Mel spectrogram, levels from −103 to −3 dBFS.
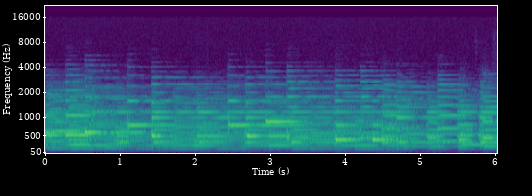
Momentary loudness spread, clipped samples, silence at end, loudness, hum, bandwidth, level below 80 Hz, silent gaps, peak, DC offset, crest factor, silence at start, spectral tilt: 6 LU; under 0.1%; 0 s; -35 LUFS; none; 5.8 kHz; under -90 dBFS; none; -20 dBFS; under 0.1%; 16 dB; 0 s; -7 dB/octave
